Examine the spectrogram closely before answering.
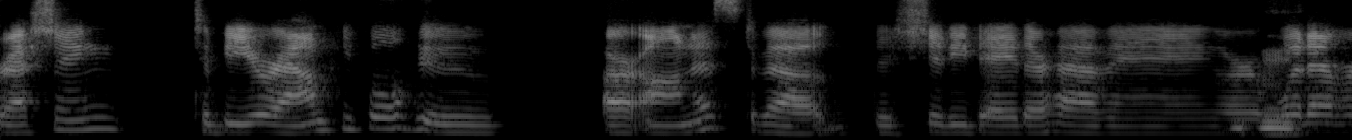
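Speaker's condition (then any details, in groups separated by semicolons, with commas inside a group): No condition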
